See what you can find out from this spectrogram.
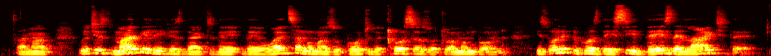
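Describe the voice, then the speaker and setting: A man talks at a fairly quick pace with a medium pitch and ordinary pitch variation. Noticeable background noise and audible room echo fill the recording. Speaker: traditional healer and musician. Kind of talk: interview. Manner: halting, with frequent restarts.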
